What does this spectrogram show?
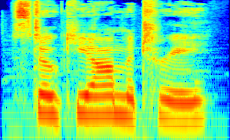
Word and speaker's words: stoichiometry: of this term and this is how you pronounce it stochiometry now look at that sto ometry the relationship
